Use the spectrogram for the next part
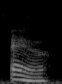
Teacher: this is a diphthong a double vowel sound the shape the mouth makes changes from the beginning of the sound to the end it's pronounced air did you notice how my mouth changed from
